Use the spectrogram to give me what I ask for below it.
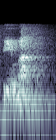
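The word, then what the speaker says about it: bimah: In Hebrew it's pronounced bima. На еврит се произнася бимах. That her sound is on the end, but it's a very soft sound.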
